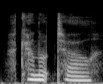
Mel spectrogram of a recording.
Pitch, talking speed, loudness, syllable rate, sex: 205 Hz, 175 wpm, -15 LUFS, 5.6 syllables/s, female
